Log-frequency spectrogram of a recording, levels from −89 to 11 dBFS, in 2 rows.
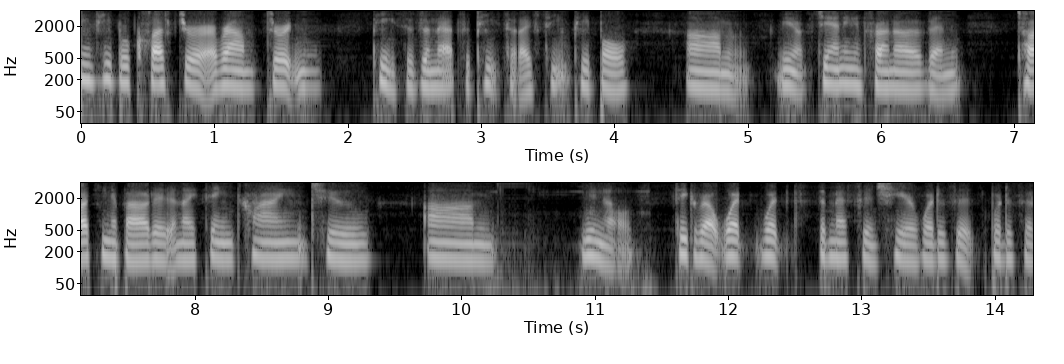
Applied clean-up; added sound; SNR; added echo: neural separator model SepFormer WHAMR!.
